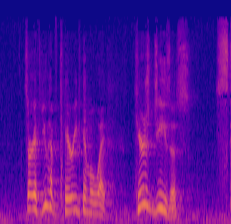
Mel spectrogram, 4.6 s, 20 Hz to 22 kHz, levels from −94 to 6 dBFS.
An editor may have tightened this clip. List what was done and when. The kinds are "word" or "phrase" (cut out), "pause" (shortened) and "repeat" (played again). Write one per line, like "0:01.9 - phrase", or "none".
none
